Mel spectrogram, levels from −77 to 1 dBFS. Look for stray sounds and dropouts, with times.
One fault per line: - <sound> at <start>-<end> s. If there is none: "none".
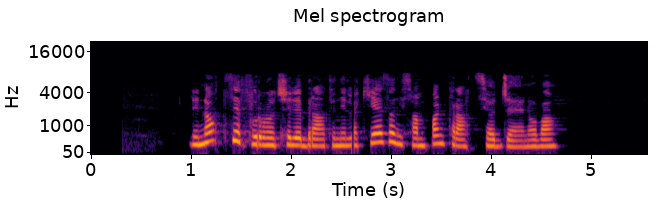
- dropout at 2.6-2.6 s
